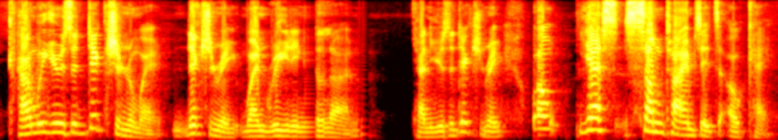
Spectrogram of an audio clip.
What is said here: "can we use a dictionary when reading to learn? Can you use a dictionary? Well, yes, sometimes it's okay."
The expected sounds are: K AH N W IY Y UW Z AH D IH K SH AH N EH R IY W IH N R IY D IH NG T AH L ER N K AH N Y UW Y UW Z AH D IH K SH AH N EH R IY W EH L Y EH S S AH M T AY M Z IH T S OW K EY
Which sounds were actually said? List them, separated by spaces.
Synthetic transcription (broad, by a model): K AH N W IY Y UW Z AH D IH K SH AH N EH R IY W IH N R IY D IH NG T AH L ER N K AH N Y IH Y UW Z AH D IH K SH AH N EH R IY W EH L Y EH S S AH M T AY M Z IH T S OW K EY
